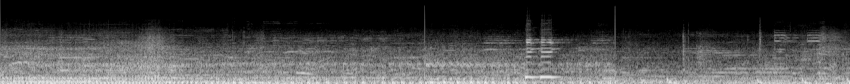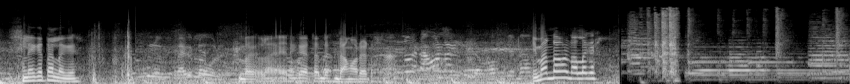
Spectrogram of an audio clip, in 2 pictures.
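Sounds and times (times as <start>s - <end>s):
motorcycle engine running: 0.0s - 6.9s
horn toot: 4.8s - 6.1s.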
